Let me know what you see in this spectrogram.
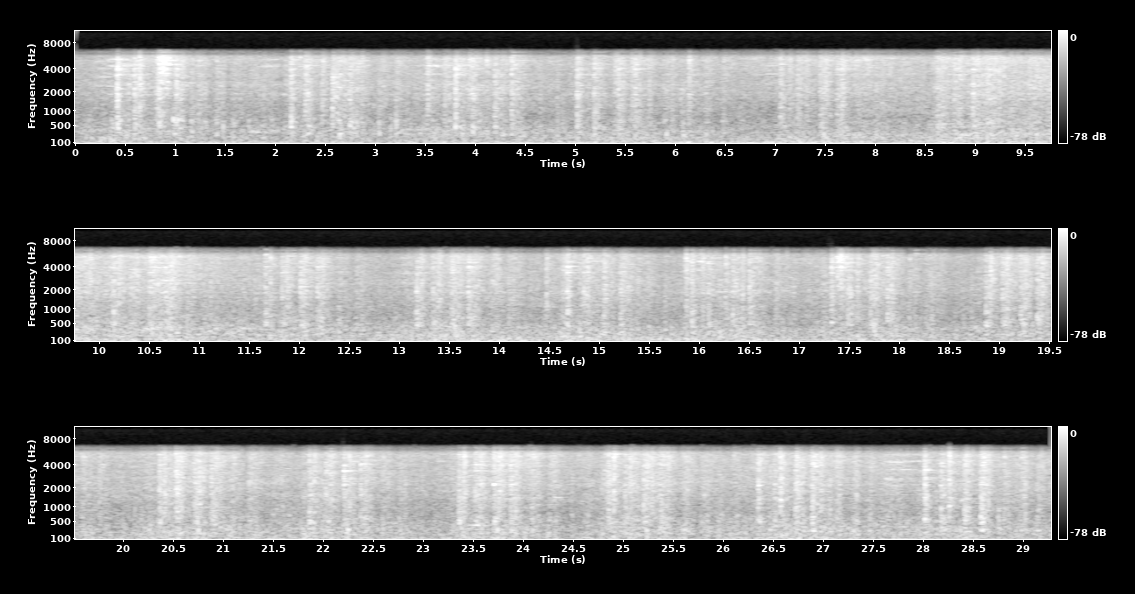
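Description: Freight cars of a Ferromex freight train rolling past close by: a steady low rumble with the repeated clack of wheels over rail joints.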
